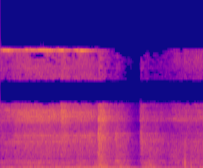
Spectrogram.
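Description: Knitting machine carriage pushed along the needle bed by its DIY motor drive: a steady hiss and whir, with a click about a second in.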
